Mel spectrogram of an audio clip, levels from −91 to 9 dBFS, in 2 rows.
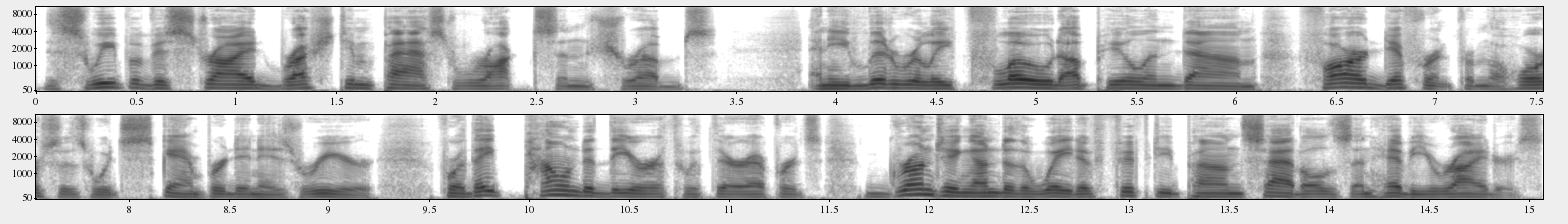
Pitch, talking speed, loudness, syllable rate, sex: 115 Hz, 185 wpm, -20 LUFS, 4.9 syllables/s, male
